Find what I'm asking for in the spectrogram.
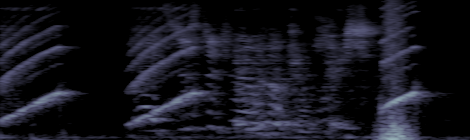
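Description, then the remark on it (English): A building fire alarm blares during a fire drill in repeated rising whoop tones, each sweep climbing in pitch, fairly loud, with a harsh, insistent electronic quality that keeps cycling. “So we were just in the middle of our get ready with me for the Collade launch and the fire alarm has gone off”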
